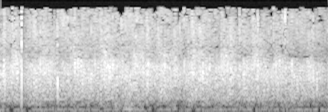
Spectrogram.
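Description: A church audience bursts into steady applause for the wives at a morning service, many hands clapping at once in a dense, continuous crackle that holds at an even, fairly loud level for several seconds without any talking.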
